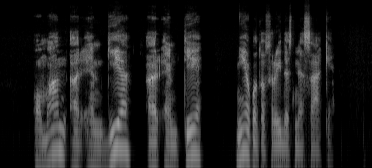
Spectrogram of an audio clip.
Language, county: Lithuanian, Klaipėda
